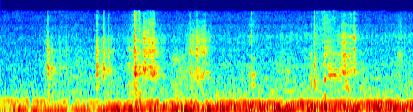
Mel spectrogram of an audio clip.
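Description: Pokémon trading cards being handled and laid down on a desk: a few light scrapes and ticks of card against card and tabletop, over a faint steady hum.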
